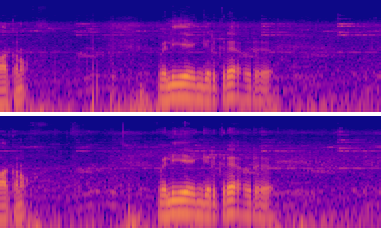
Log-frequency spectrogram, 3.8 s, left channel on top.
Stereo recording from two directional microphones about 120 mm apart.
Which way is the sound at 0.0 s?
65° left (ahead or behind).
